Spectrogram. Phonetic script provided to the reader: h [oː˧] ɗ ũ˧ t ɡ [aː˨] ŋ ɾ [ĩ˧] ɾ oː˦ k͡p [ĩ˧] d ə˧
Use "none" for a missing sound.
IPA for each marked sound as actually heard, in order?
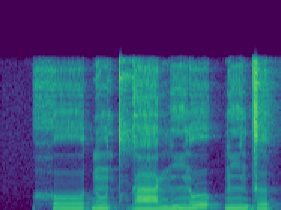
oː˧, aː˨, ĩ˧, ĩ˧

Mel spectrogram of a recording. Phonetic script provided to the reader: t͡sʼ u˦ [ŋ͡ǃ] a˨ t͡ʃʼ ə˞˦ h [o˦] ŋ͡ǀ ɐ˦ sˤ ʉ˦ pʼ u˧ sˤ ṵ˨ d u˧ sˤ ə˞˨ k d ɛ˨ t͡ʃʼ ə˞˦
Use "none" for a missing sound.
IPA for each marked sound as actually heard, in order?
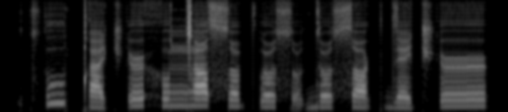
ǃ, o˦

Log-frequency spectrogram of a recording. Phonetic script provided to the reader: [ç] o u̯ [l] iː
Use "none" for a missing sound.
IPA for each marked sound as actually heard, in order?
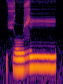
ç, ɮ

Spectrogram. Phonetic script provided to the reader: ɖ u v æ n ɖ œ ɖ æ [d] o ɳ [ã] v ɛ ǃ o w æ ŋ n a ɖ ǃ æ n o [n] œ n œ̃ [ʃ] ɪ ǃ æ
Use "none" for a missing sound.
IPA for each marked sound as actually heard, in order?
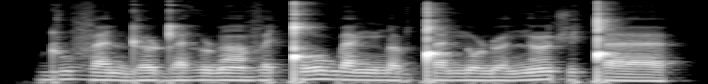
ð, ã, ɳ, ʃ

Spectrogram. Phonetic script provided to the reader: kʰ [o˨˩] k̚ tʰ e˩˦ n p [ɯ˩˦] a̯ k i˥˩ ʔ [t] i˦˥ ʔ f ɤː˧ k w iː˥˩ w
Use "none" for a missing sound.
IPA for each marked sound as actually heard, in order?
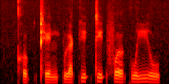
o˨˩, ɯ˩˦, t

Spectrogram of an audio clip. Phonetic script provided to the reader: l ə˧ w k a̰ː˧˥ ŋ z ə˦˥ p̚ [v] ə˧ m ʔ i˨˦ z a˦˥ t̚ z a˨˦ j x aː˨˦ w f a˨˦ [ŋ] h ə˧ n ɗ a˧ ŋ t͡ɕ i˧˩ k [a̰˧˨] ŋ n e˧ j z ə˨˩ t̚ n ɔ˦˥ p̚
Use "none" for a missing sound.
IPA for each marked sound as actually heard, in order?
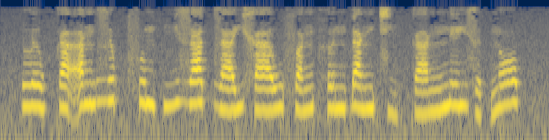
f, ŋ, a˨˦

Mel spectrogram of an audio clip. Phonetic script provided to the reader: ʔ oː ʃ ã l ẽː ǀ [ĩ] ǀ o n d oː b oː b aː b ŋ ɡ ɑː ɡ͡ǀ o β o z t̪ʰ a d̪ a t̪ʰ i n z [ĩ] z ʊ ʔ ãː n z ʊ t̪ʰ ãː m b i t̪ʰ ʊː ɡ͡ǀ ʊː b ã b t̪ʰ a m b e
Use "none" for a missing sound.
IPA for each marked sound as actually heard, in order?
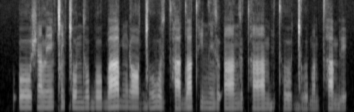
ẽ, ĩ

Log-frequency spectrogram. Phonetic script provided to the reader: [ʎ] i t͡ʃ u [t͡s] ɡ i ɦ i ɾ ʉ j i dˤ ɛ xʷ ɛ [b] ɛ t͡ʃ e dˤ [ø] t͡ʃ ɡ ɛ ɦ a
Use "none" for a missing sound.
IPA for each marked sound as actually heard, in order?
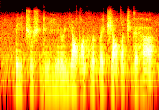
ɽ, ʃ, b, ø

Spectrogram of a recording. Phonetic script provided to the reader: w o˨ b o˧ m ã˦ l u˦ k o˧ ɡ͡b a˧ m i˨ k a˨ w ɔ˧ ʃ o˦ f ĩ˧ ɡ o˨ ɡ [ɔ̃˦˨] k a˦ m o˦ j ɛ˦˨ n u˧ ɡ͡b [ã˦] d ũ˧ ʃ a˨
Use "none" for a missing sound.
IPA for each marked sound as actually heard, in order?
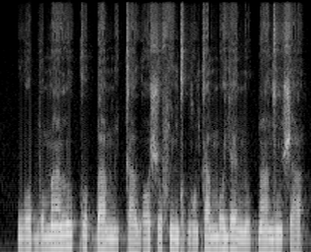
ɔ̃˨˦, ã˦

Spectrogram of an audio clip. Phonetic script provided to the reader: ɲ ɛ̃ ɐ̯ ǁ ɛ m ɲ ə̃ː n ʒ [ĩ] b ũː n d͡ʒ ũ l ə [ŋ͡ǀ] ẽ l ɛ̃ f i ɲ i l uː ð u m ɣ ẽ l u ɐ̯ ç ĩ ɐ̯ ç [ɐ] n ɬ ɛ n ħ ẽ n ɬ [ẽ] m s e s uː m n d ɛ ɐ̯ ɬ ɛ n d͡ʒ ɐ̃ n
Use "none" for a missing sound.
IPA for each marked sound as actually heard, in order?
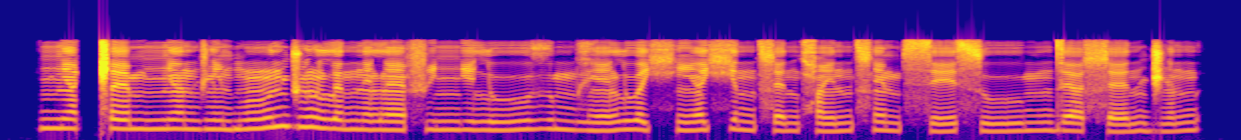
ĩ, n, ɐ, ẽ

